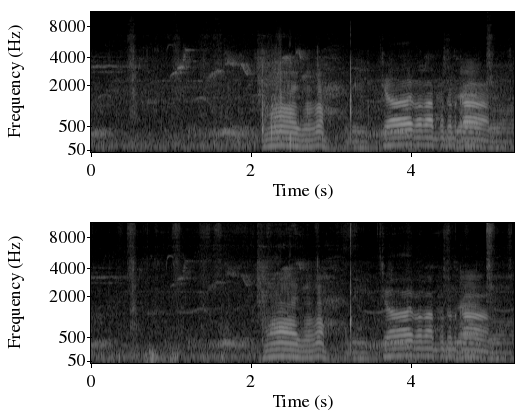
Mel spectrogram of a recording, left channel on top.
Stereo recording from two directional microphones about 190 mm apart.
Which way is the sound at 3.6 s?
60° right (ahead or behind).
